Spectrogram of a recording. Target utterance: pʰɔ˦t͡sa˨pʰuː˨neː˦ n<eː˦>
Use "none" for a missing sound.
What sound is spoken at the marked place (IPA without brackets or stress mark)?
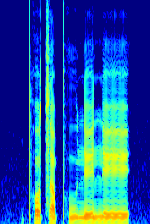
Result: eː˦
